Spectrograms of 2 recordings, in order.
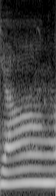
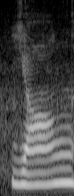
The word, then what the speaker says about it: yang: out so yin and yang are opposite pairs young some people pronounce it Yang and whichever way you pronounce it they are the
